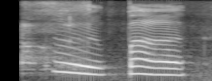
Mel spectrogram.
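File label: "ci4wei5", Mandarin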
